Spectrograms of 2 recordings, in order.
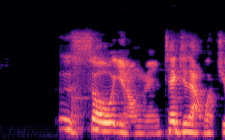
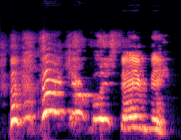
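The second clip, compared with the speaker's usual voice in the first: higher, slow, loud pleading in a put-on voice; desperate old lady; 7 dB louder than usual. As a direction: plead tearfully to be rescued. Kidnapped lady begs to be rescued.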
